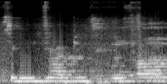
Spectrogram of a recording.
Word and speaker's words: Sigmund Freud: Bagaimana bacanya? Sigmund Freud ya.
